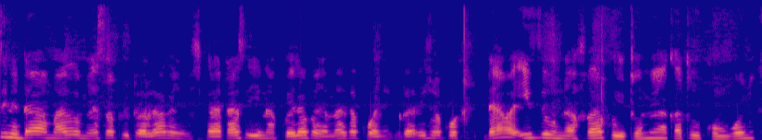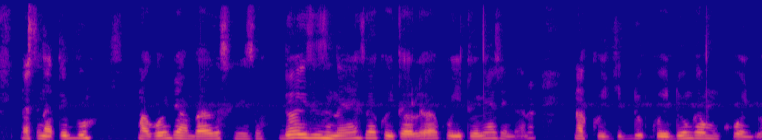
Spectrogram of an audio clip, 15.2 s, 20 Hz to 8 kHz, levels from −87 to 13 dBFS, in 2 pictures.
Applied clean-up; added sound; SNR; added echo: none; none; none; none.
